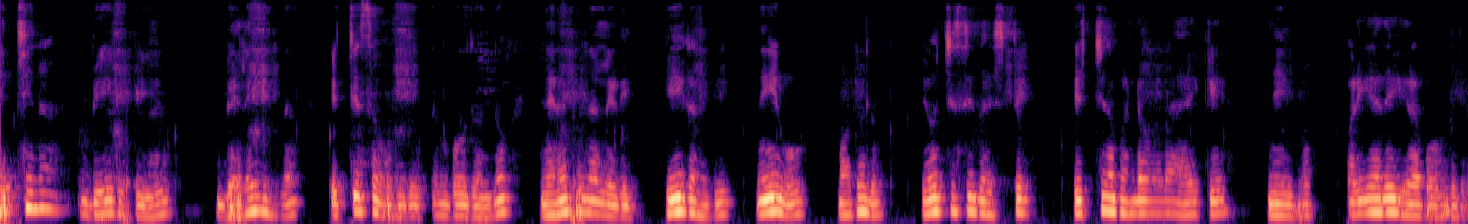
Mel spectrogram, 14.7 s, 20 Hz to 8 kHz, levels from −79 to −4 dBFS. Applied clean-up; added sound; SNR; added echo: neural mask model DeepFilterNet 3.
